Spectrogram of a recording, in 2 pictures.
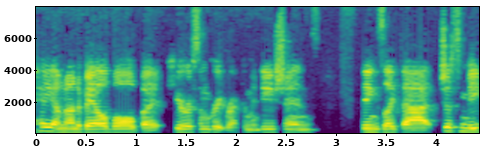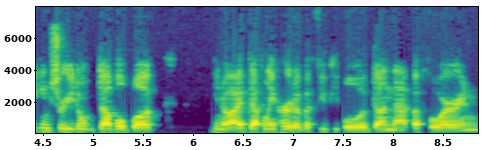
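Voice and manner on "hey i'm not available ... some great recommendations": ordinary delivery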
